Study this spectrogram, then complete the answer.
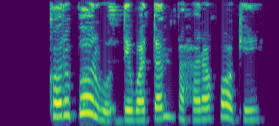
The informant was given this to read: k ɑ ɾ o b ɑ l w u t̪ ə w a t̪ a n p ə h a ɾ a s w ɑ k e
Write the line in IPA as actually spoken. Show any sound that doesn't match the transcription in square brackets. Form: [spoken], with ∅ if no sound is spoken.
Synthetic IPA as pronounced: k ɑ ɾ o b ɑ [ɾ] w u [d̪] ə w a t̪ a n p ə h a ɾ a [x] w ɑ k e

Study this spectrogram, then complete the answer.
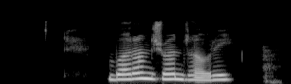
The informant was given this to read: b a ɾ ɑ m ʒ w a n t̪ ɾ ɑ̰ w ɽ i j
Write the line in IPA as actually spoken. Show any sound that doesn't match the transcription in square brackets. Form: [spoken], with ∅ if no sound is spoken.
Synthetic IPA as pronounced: b [ɑ] ɾ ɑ [n] ʒ w a n [d̪] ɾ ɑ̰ w [ɾ] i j

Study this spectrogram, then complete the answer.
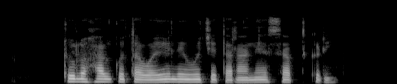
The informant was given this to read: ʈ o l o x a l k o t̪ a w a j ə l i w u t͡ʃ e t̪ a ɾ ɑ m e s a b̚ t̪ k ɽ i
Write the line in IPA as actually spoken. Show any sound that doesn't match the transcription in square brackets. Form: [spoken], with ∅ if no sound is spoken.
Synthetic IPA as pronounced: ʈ o l o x a l k o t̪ a w a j ə l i w u t͡ʃ e t̪ a ɾ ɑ [n] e s a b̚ t̪ k ɽ i

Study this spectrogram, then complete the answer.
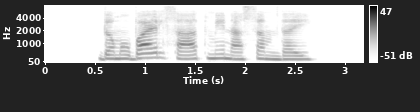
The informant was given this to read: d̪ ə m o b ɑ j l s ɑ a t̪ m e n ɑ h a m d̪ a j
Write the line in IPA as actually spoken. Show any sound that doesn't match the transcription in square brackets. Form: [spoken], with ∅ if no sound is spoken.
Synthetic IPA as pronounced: d̪ ə m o b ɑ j l s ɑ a t̪ m e n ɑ [s] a m d̪ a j

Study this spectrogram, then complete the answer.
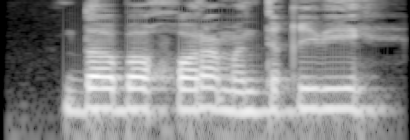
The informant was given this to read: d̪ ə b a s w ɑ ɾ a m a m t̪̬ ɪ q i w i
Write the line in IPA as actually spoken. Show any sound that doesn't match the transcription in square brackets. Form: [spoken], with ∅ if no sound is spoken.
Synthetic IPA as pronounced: d̪ [ɑ] b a [x] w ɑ ɾ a m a [n] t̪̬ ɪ q i w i

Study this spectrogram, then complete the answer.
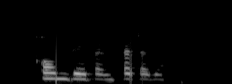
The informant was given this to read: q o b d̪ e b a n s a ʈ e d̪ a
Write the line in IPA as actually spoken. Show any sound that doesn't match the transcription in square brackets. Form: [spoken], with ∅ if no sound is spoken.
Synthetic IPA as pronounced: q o [m] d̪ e b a n s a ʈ [a] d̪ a

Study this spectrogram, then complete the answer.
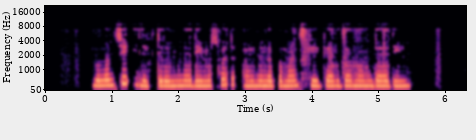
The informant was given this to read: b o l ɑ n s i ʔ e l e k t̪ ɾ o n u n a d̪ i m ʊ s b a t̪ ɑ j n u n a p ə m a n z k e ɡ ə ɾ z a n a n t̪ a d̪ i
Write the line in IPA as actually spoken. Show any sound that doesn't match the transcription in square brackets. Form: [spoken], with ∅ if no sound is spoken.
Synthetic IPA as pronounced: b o l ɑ n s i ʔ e l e k t̪ ɾ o n u n a d̪ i m ʊ s b a t̪ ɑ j n u n a p ə m a n z k e ɡ [a] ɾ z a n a n [d̪] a d̪ i

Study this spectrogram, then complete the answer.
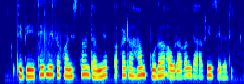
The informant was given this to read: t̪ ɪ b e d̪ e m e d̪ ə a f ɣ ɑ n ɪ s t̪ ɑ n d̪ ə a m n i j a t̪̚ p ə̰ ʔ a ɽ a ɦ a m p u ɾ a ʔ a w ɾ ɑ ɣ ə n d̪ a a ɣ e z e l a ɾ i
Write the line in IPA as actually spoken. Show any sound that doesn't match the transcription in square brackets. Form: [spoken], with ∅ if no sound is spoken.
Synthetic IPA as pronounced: t̪ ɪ b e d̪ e m e d̪ ə a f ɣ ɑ n ɪ s t̪ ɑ n d̪ ə a m n i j a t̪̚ p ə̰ ʔ a ɽ a ɦ a m p u ɾ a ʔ a w ɾ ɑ ɣ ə n d̪ a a ɣ e z e l a ɾ i

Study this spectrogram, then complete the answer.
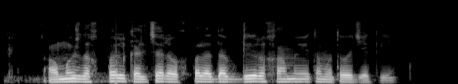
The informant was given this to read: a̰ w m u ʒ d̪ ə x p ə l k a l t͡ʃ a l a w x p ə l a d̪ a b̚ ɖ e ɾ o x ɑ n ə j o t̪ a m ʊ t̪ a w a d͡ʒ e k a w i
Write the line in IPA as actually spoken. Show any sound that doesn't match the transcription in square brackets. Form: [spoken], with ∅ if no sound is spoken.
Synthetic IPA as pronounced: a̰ w m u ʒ d̪ ə x p ə l k a l t͡ʃ a [ɾ] a w x p ə l a d̪ a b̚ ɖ e ɾ o x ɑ [m] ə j o t̪ a m ʊ t̪ a w a d͡ʒ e k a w i

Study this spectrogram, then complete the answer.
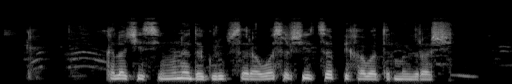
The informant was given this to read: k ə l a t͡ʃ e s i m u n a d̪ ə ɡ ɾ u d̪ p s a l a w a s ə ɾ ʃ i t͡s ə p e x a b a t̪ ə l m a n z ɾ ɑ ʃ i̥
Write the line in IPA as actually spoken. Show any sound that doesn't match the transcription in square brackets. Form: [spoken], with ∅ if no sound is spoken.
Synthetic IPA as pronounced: k ə l a t͡ʃ e s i m u n a d̪ ə ɡ ɾ u [∅] p s a [ɾ] a w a s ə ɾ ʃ i t͡s ə p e x a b a t̪ ə [ɾ] m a n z ɾ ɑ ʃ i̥

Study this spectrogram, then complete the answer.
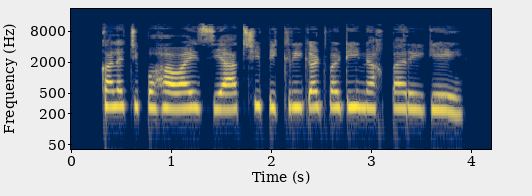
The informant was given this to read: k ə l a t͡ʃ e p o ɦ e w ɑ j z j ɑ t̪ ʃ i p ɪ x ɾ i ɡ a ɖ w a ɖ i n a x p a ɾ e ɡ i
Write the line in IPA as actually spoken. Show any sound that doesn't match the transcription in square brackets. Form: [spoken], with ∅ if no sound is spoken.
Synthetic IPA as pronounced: k ə l a t͡ʃ e p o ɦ [a] w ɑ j z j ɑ t̪ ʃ i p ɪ [k] ɾ i ɡ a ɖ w a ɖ i n a x p a ɾ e ɡ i

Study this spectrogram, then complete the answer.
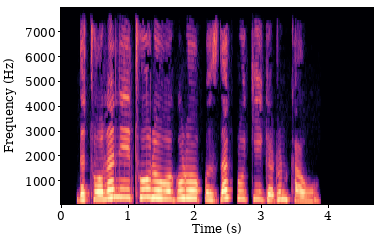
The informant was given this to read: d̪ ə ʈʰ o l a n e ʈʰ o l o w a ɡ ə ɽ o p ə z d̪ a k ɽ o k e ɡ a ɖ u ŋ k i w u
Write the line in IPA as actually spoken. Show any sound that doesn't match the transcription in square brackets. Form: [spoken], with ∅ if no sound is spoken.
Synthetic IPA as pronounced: d̪ ə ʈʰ o l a n e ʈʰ o l o w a ɡ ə ɽ o p ə z d̪ a k ɽ o k e ɡ a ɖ u [n] k [a] w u

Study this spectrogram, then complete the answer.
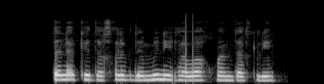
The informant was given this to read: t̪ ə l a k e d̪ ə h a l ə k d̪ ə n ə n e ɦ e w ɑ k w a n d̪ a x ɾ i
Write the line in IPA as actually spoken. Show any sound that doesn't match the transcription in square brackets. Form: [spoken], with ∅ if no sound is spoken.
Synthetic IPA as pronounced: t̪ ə l a k e d̪ ə [x] a l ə k d̪ ə [m] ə n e ɦ [a] w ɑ [x] w a n d̪ a x [l] i

